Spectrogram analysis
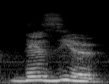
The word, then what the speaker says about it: des yeux: A gente junta o S com o Y. Isso vai acontecer com o Y também. Então, a gente fala des yeux, tá? Um som de Z.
